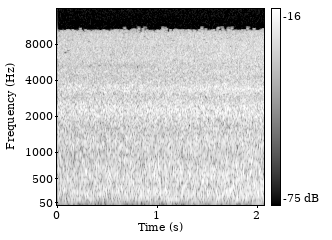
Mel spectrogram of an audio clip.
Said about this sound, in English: there's a weir, which is carrying the water a bit further down the valley. And to the right, the water is extremely calm indeed before it rushes over the apex of the weir.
